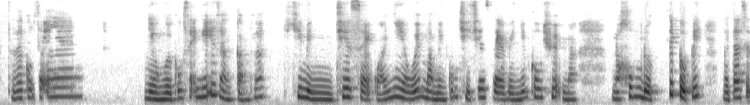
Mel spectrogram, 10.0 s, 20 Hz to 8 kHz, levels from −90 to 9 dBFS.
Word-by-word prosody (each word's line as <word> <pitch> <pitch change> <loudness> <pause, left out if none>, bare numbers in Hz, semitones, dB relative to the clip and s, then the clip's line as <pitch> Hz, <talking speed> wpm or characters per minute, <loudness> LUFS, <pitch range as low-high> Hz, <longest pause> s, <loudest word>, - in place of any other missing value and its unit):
Thực 200 - -4
ra 220 - -1
cũng 235 - -4
sẽ 245 - 0 1.3
nhiều 200 -3 +3
người 185 0 +5
cũng 220 +2 -3
sẽ 235 +1 -7
nghĩ 270 +6 +2
rằng 200 -7 0
cảm 180 0 -4
giác 260 +1 -6 0.4
khi 265 - +1
mình 185 -6 +3
chia 255 +4 +3
sẻ 220 -6 -2
quá 180 0 -4
nhiều 225 -3 +1
ấy, 220 +4 +3
mà 225 -5 0
mình 185 -1 0
cũng 220 +5 -6
chỉ 210 - -3
chia 240 +3 -1
sẻ 190 -3 +2
về 180 -1 -2
những 195 +4 -1
câu 250 -1 -1
chuyện 245 -8 -4
mà 180 0 -4 0.5
nó 195 0 -1
không 265 +4 0
được 200 -1 +3
tích 335 0 +3
cực 425 -2 +8
ấy, 280 +2 0 0.2
người 190 - 0
ta 230 +5 +2
sẽ - - -1
215 Hz, 235 wpm, -20 LUFS, 190-250 Hz, 1.3 s, cực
